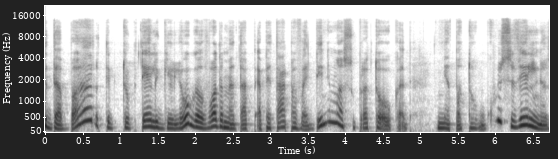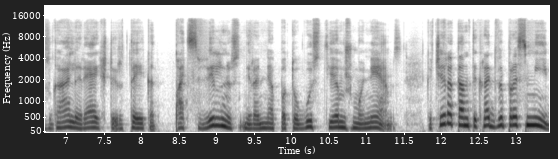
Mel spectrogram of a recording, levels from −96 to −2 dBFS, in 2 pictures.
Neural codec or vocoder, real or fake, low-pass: codec, 44.1 kHz, 7.8 kbps, DAC; fake; 14.4 kHz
